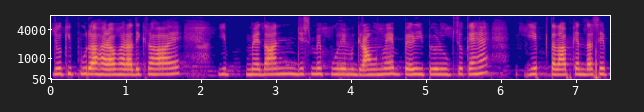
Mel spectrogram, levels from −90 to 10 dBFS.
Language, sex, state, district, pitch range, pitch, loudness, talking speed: Hindi, female, Maharashtra, Sindhudurg, 250-265 Hz, 260 Hz, -18 LUFS, 200 wpm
